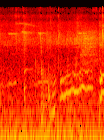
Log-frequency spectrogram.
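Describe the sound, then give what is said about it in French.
Hens cluck in a garden, giving a few soft, wavering clucks and murmurs that rise and fall in pitch over a faint, steady background hiss. “Les seuls qui m'appellent, ce sont les poules du jardin.”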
